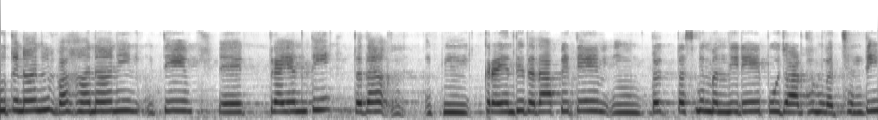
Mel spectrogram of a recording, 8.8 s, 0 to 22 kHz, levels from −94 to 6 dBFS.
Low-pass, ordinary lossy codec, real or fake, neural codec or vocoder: 7.2 kHz; none; fake; codec, 16 kHz, 4 kbps, X-Codec, HuBERT features, trained on general audio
